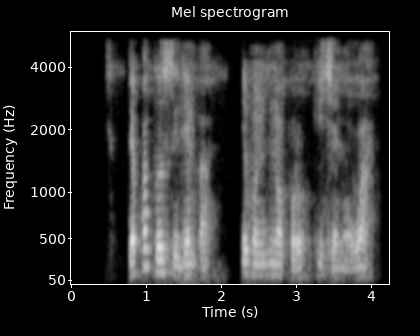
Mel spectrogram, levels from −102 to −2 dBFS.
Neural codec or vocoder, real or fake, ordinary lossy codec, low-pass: vocoder, 22.05 kHz, 80 mel bands, WaveNeXt; fake; AAC, 24 kbps; 5.4 kHz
